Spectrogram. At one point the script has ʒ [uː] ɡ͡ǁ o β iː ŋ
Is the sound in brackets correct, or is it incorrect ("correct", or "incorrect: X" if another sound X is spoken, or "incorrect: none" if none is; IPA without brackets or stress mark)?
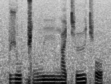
correct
